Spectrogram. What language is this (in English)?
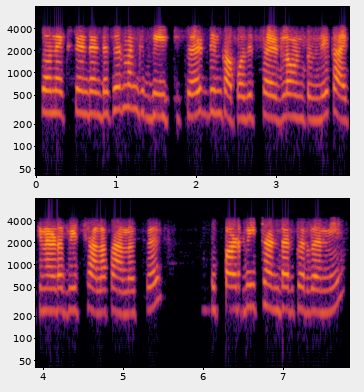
Telugu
